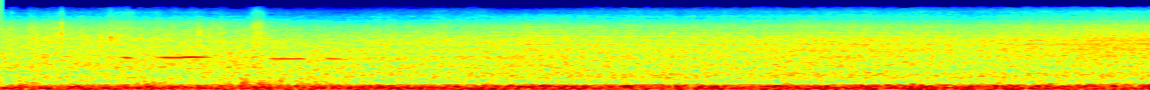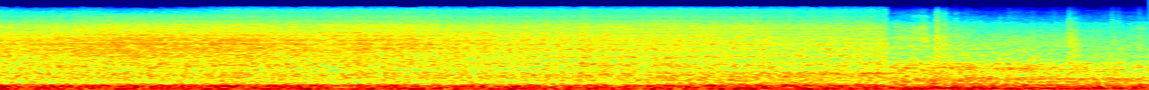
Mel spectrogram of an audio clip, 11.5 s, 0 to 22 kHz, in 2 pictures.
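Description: Combine harvester running as it harvests maize with a 12-row corn header, a steady mechanical noise, with wind rumbling on the microphone.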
